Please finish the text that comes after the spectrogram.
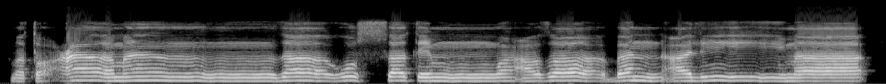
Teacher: غین میں ایک درجہ تفخیم اور صاد میں دو درجہ تفخیم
